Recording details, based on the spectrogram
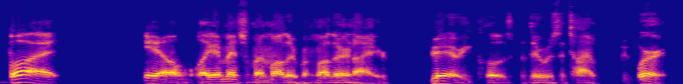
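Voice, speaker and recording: A man with a very low, creaky voice that has a husky edge. He speaks casually and candidly, as a guest on a panel, in an informal conversational way. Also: expressive, quick pace, no echo. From Sri Lanka, moved to America as a child. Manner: informal and candid, often checks in with "you know". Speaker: panelist, voice actor.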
